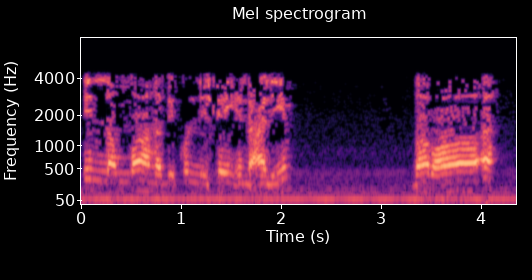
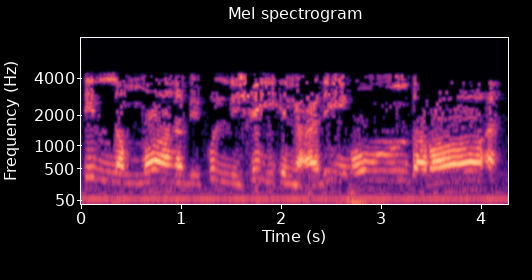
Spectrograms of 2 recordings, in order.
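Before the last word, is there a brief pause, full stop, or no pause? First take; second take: full stop; no pause. First: A full stop with a breath before the last word. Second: No break at all before the last word. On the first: "الوقف" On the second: "الوصل"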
